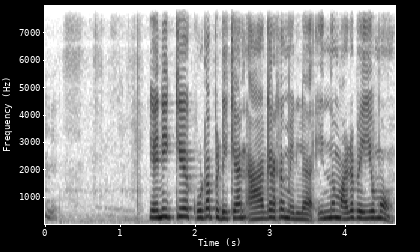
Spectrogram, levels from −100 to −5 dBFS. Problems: background sounds at intervals, background conversations at intervals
